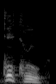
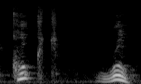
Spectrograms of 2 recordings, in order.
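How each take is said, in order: First: The phrase is said quickly and run together. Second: The phrase is said slowly and carefully. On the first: "as fast I said cook roux" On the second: "I'm saying it slowly"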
